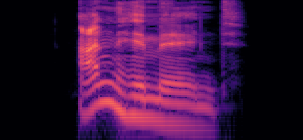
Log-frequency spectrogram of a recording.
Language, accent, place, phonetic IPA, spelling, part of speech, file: German, Germany, Berlin, [ˈanˌhɪml̩nt], anhimmelnd, verb, De-anhimmelnd.ogg
- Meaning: present participle of anhimmeln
